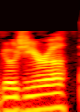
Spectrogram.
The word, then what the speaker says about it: Gojira: Gojira.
